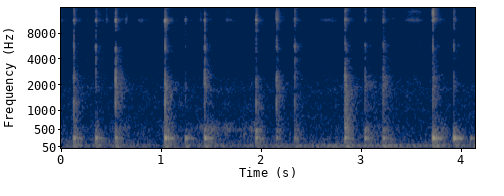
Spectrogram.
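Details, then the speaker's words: Abdominal percussion during a physical exam with the patient lying supine, after no abdominal bruits were heard: quick finger taps give a hollow, drum-like tympanic note over gas-filled bowel. "i hear timpani"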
